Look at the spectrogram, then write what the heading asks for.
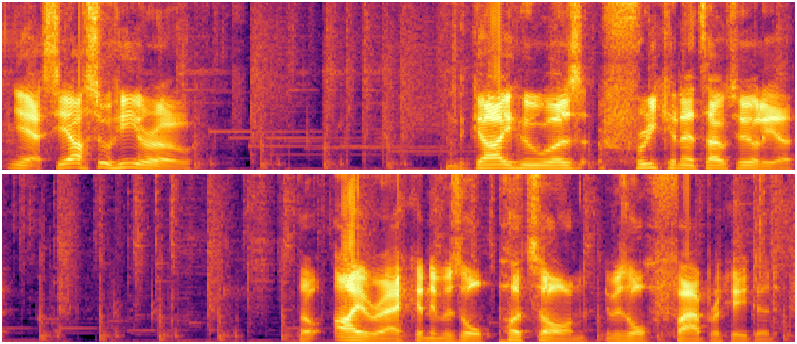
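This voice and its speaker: A man's voice: mid-range voice, unhurried, long pauses, bright, forceful tone, soft background music. A man streaming a video game, joking with a co-player and laughing often. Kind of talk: casual gaming stream commentary.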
